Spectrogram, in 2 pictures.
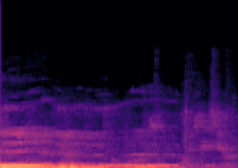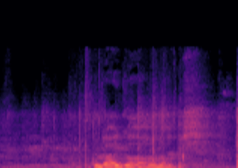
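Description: A child's voice singing long wordless notes: one held note that slides down in pitch over about two seconds, then a shorter, lower held note about four and a half seconds in.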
